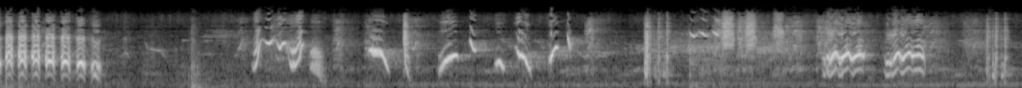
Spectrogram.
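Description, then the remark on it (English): A mimic bird rapidly runs through a series of varied squawks, harsh rattles and looping whistled calls, imitating different sounds rather than a call of its own. Loud and jumbled, with brief gaps between bursts and no talking. “So that is a bird that's just a mimic, and it just mimics different sounds.”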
